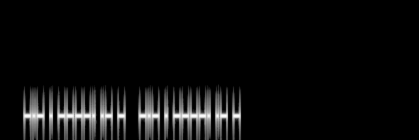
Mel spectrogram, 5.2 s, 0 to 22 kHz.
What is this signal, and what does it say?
Morse code, heard as a keyed tone, about 44 wpm, 700 Hz. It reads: KE9AT KE9AT
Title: USA Call Signs Repeated 2x 45wpm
